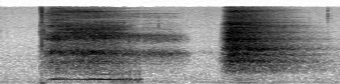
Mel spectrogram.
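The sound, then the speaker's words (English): A deep breath drawn in, a breathy inhale lasting under a second with a faint voiced edge. After a short pause comes a strong, rushing exhale that fades out. “Try it with me, kiddo. Take a deep breath.”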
